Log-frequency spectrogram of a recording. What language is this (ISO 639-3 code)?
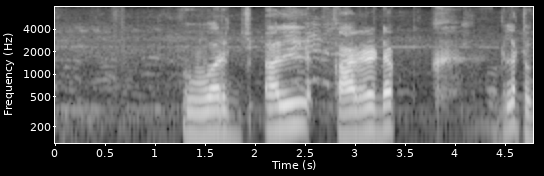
mag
